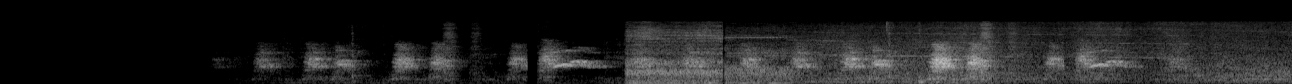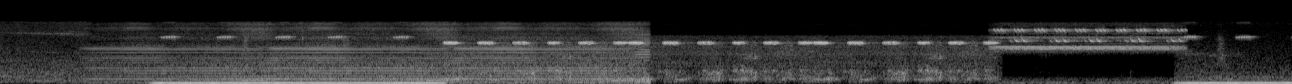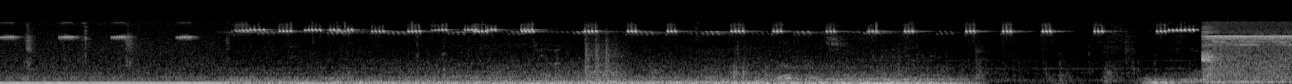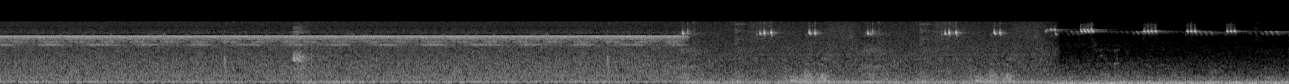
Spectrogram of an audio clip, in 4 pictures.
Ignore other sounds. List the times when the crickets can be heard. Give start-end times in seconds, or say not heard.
14.4-51.6.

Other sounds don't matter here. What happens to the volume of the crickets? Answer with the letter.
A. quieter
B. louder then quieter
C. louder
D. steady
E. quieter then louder
D.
